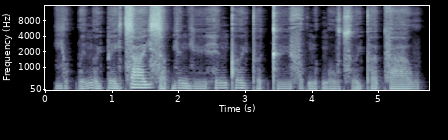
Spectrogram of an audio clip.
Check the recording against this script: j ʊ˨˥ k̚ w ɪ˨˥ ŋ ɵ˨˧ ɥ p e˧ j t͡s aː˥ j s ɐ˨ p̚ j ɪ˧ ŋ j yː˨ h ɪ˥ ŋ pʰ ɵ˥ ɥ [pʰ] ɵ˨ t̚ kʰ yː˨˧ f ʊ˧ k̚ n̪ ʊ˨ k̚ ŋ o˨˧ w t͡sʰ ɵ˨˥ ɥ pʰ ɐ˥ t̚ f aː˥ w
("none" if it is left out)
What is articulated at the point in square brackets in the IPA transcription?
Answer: pʰ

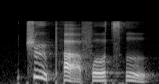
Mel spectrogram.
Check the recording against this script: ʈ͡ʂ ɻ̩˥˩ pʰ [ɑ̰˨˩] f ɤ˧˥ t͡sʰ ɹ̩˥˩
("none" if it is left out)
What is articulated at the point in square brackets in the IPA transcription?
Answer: ä̰˨˩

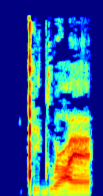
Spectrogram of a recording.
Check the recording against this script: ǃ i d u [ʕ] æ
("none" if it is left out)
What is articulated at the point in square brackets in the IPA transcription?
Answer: ʕ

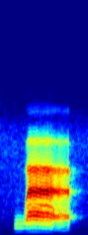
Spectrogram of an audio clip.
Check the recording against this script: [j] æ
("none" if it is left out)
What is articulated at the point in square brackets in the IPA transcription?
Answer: w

